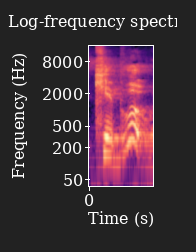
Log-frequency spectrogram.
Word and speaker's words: kiblu: If you look at the word kiblu, it's written chaser. Kuf beis lamed, but it's pronounced kri is kiblu, which is lashon rabbi. Yeshem lemikri, yeshem lemesleiris. We just discussed the sugi at length. So it's written kibel hayehudim, but it's pronounced kiblu hayehudim.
